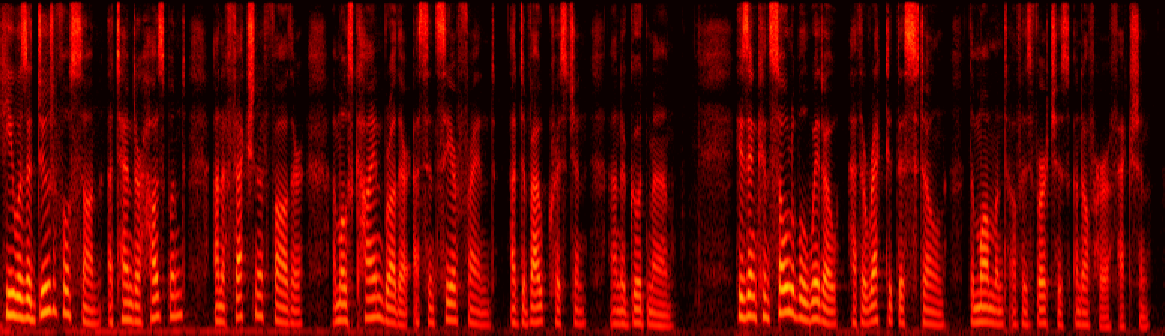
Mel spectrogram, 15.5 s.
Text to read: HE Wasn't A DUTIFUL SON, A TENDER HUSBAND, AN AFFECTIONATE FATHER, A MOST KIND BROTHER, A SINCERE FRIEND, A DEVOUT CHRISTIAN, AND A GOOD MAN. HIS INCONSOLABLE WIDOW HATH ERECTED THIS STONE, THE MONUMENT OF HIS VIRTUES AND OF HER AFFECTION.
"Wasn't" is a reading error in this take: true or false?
true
